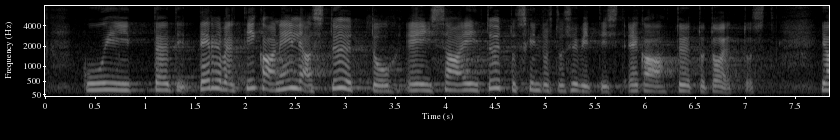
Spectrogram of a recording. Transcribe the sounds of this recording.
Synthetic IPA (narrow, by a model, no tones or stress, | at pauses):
kujd̪̥t̪e̞rve̞lt̪ːiɡɑne̞lʲjɑstt̪ø̞ːt̪ːue̞jsɑːejt̪ø̞ːt̪ːˑuskind̪lust̪ushyvit̪ːˑist̪e̞ɡ̥ɑt̪ø̞ːt̪ːˑut̪o̞e̞t̪ːˑust̪ | jɑ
